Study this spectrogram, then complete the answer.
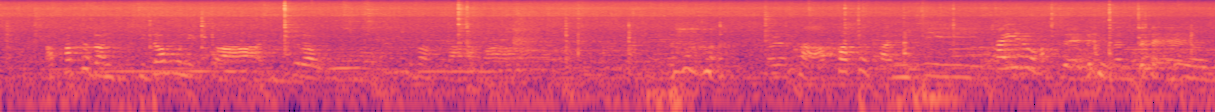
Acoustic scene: restaurant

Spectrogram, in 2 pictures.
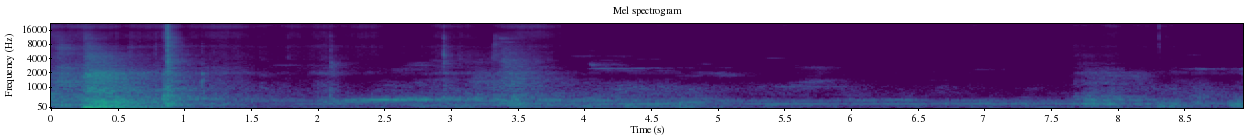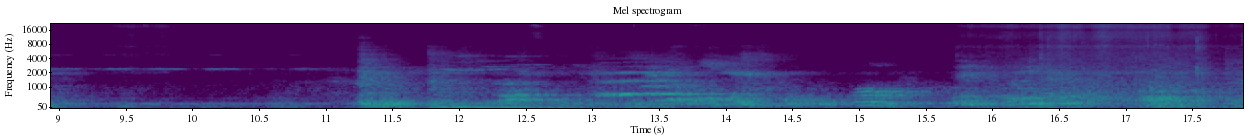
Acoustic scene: elevator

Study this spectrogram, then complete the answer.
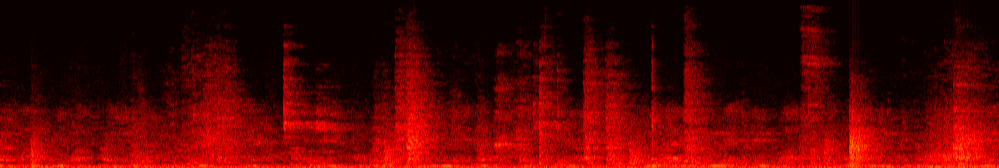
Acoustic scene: restaurant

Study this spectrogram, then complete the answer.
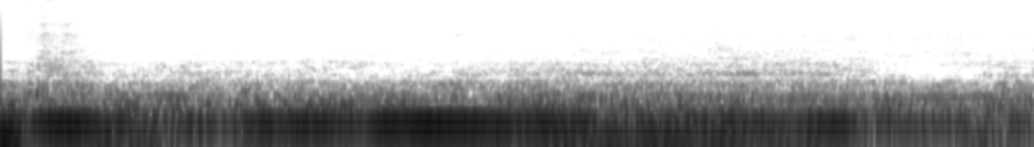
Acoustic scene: elevator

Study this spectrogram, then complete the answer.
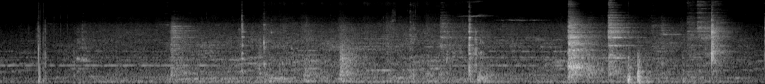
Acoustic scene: restaurant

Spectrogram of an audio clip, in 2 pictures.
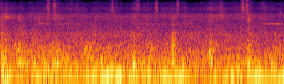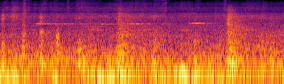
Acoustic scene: subway station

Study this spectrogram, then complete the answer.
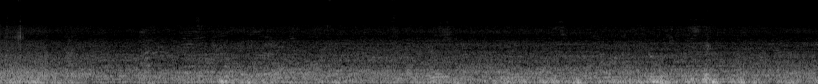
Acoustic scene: park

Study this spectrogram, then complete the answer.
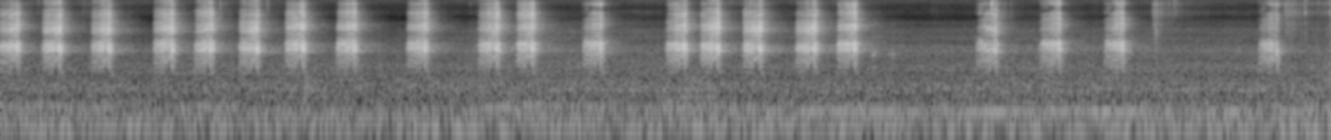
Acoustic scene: park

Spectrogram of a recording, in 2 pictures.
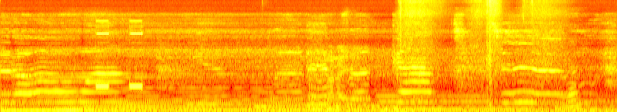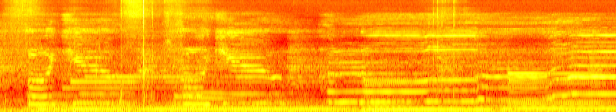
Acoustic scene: car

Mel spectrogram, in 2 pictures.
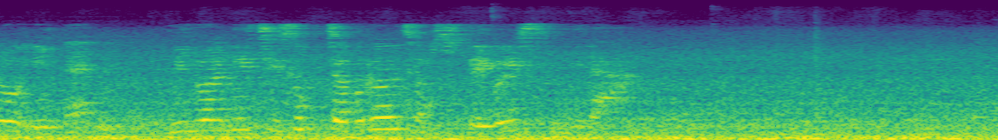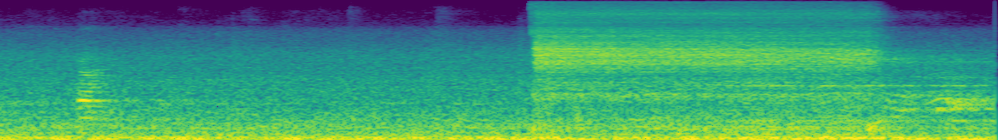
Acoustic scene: subway train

